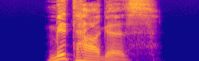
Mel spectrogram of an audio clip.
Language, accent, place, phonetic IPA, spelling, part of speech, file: German, Germany, Berlin, [ˈmɪtaːɡəs], Mittages, noun, De-Mittages.ogg
- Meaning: genitive singular of Mittag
